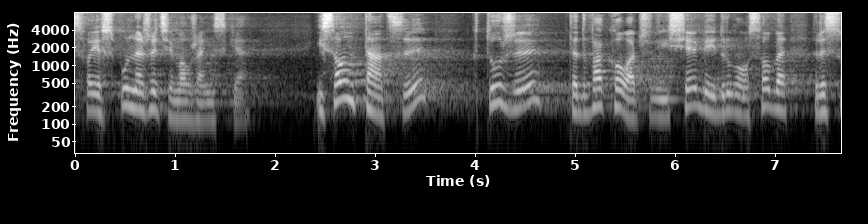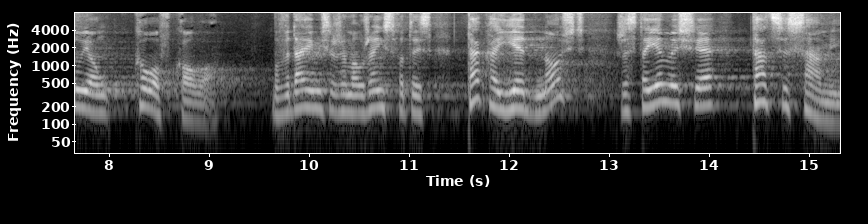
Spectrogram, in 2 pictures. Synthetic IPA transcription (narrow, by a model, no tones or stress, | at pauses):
sfɔjɛfspulnɛʐɘt͡ɕɛmawʐɛj̃skʲɛ̰ | isɔ̃w̃t̪at̪sɘkt̪uʐɘt̪ɛd̪vakʰɔwat͡ʂɘlʲiɕebʲjɛid̪ɾuɡɔ̃w̃ɔsɔbɛɾɘsujɔ̃w̃kɔwɔfkʰɔwɔ̰ | bɔvɘd̪ajɛmʲiɕɛʐɛmawʐɛj̃st̪fɔt̪ɔjɛst̪ːakajɛd̪nɔɕt͡ɕ | ʐɛst̪ajɛmɘɕɛt̪at̪sɘsamʲḭ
